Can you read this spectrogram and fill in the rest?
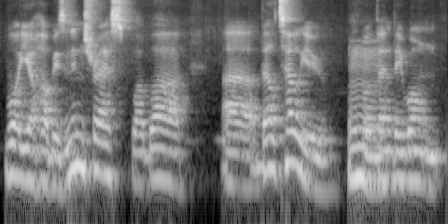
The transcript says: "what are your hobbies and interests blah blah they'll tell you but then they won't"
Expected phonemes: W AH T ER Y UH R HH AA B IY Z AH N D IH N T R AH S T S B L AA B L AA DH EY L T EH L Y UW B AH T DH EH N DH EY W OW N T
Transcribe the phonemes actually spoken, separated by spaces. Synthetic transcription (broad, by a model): W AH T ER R HH AA B IY Z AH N IH N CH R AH S T B L AA B L AA DH EY L T EH L Y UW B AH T DH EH N DH EY W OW N T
